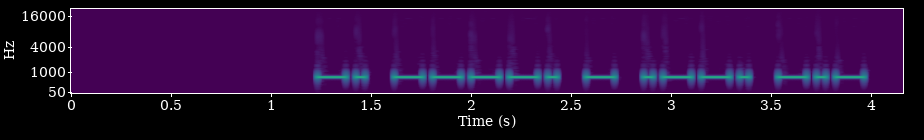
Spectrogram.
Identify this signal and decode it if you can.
Morse code, heard as a keyed tone, about 25 wpm, 700 Hz. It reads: N9TPK
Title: USA Call Signs - 2x Character Spacing - 25wpm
